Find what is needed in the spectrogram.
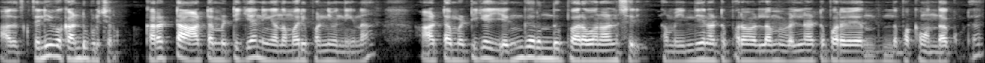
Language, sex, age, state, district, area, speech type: Tamil, male, 30-45, Tamil Nadu, Kanyakumari, urban, spontaneous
